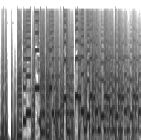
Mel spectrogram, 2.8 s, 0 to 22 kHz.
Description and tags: These short noise loops were made with a free buggy TB-303 emulator VST.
